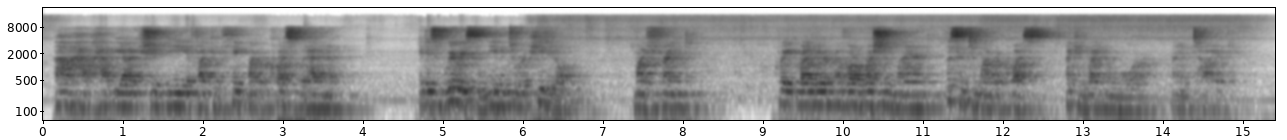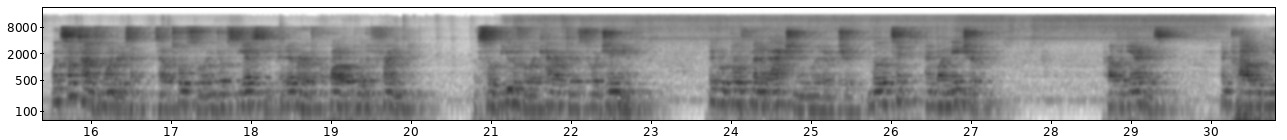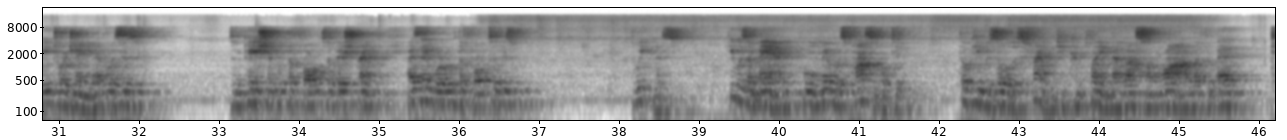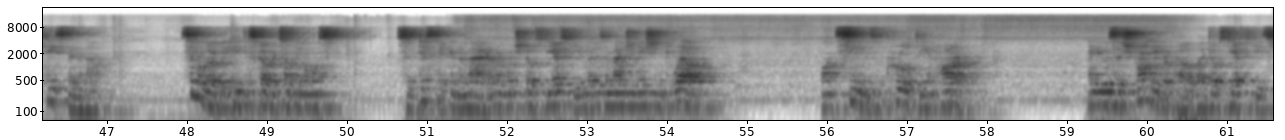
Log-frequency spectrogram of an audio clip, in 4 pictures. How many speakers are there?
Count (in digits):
1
